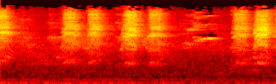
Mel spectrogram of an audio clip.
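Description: Several birds chirp and squawk outdoors in quick repeated bursts, fairly faint, over a low steady rumble of background noise.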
